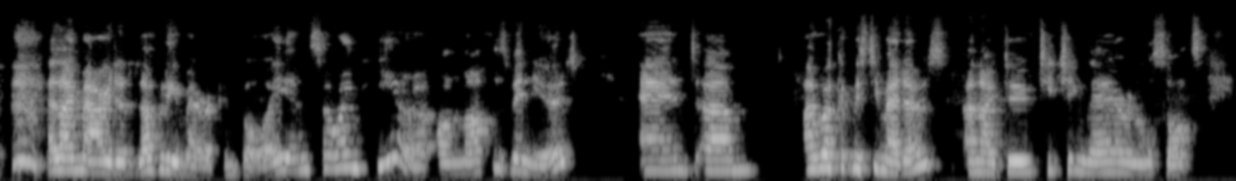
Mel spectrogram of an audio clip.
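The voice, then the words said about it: Distinct noticeable accent. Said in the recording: “you have an accent... A weird accent... you can tell by the accent”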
